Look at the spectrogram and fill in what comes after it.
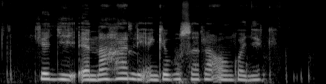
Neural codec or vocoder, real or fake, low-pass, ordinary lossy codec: vocoder, 44.1 kHz, 128 mel bands, Pupu-Vocoder; fake; none; none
